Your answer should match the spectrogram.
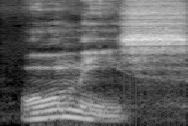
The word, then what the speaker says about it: homens: Por via das dúvidas, a letra E, vejam só, homens, o H é mudo, e ganhava tem dígrafo NH, e a palavra hotel também não há dígrafo.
